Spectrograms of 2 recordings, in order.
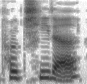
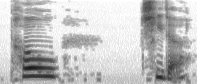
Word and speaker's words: Pochita: working on today is Prochetta. Uh, which she says I'm saying it wrong, but that's how it's spelled. P O C H I T A. Po Cheetah. If y'all are familiar with that show, let me know.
